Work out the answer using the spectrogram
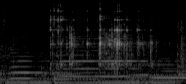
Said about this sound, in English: So I'm gonna mix up a rum and Coke. It's a real simple recipe, or simple cocktail. It's another type of highball, by the way. Just put some ice in the glass.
